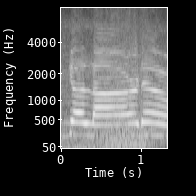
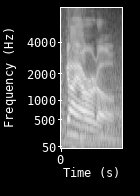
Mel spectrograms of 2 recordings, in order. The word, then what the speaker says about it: Gallardo: the car he owned he owned a Gallardo and he didn't know how to pronounce it my Lamborghini gardo gardo I love putting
